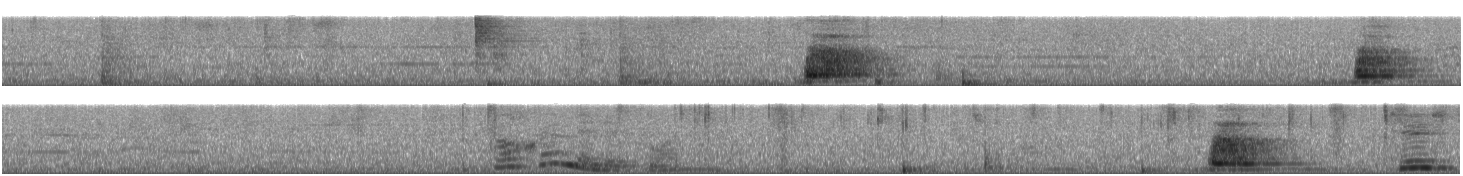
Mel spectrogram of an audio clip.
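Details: Puppies giving short, sharp barks and yips at irregular intervals a few seconds apart, with a steady low background hum between them.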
